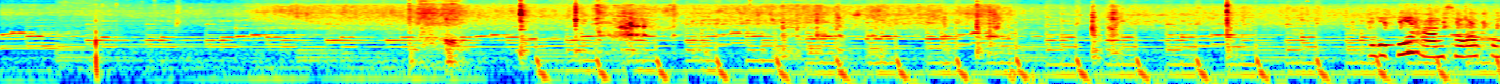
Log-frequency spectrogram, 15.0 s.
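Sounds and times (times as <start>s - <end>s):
fruit sizzling in oil: 0.2s - 15.0s
metal spatula scraping pan: 5.6s - 7.0s, 7.6s - 10.2s, 10.9s - 11.4s.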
